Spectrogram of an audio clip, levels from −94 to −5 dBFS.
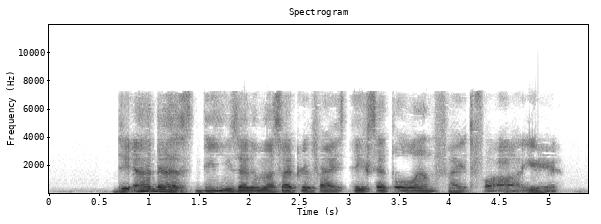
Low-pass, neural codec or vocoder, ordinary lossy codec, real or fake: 7.2 kHz; codec, 16 kHz, 1 kbps, FreqCodec, smaller model; AAC, 32 kbps; fake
